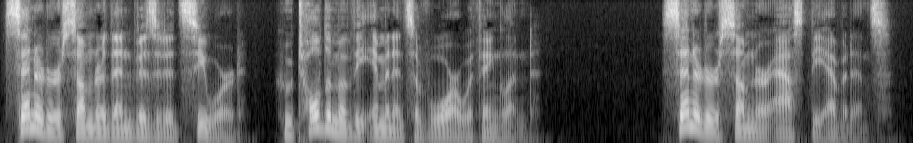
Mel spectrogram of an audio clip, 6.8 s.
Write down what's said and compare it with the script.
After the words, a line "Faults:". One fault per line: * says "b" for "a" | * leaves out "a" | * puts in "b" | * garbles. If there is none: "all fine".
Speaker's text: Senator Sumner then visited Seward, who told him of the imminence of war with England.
Senator Sumner then visited Seward, who told him of the imminence of war with England. Senator Sumner asked the evidence
Faults:
* puts in "Senator Sumner asked the evidence"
